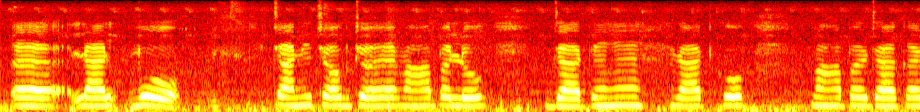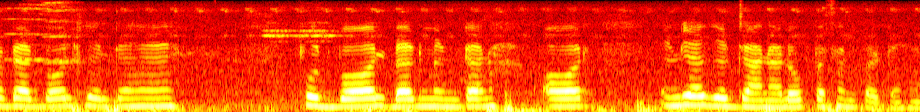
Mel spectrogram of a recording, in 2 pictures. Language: Urdu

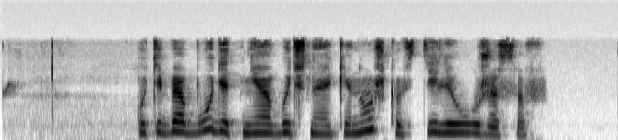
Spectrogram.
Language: Russian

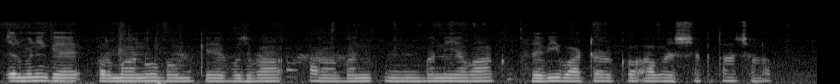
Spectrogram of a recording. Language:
Maithili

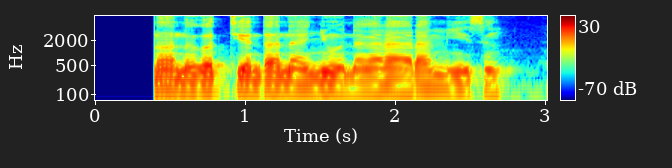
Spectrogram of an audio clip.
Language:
Kalenjin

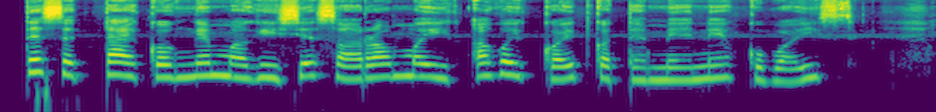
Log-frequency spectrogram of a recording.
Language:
Kalenjin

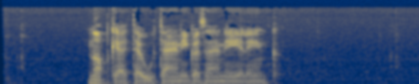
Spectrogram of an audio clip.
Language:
Hungarian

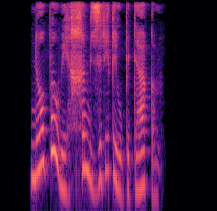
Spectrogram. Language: Kabardian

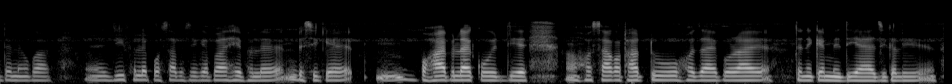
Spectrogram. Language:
Assamese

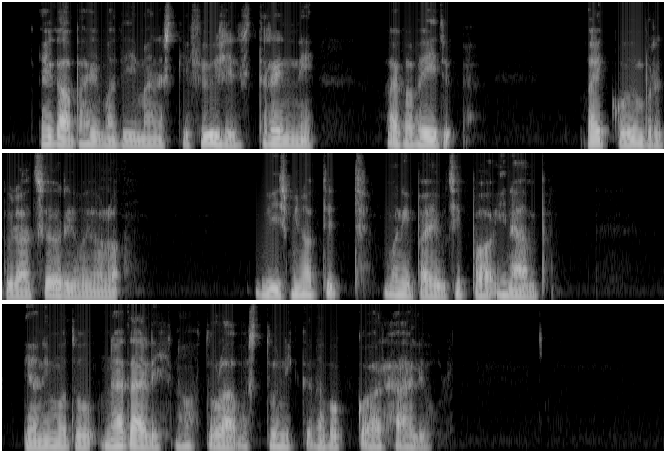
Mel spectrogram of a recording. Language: Võro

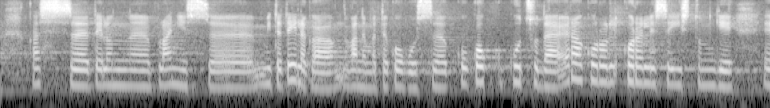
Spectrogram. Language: Estonian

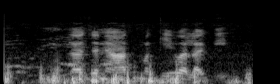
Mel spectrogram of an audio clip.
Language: Loarki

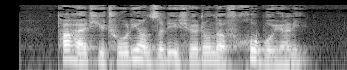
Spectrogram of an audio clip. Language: Chinese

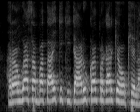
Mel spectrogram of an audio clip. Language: Bhojpuri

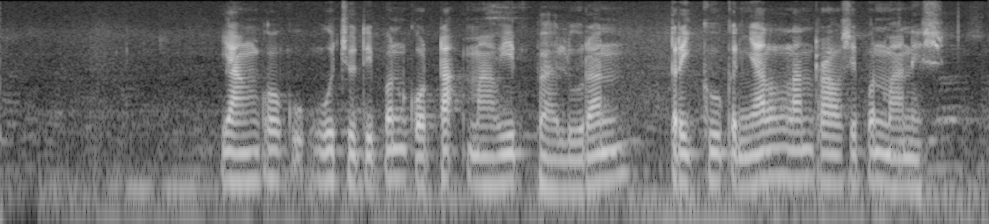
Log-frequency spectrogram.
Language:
Javanese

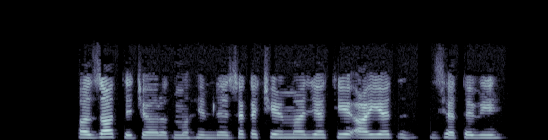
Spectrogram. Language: Pashto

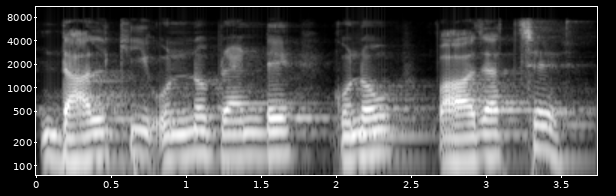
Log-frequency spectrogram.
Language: Bangla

